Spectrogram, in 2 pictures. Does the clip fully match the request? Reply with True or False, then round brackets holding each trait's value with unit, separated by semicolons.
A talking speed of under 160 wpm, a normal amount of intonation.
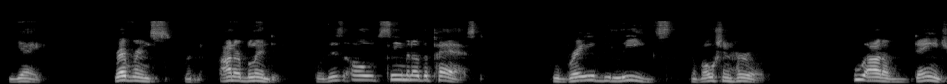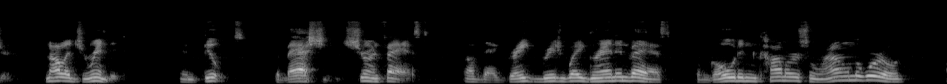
True (140 wpm; 4.7 semitones)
